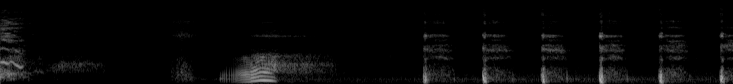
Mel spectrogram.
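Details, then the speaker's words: A girl who feels unwell says she keeps coughing hard, and it hurts her throat, chest and nose. There is a harsh cough with a voiced groan, then six short, regular, forceful coughs. "I don't feel good at all I keep coughing hard and it's like hurts my throat my chest hurts my nose"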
